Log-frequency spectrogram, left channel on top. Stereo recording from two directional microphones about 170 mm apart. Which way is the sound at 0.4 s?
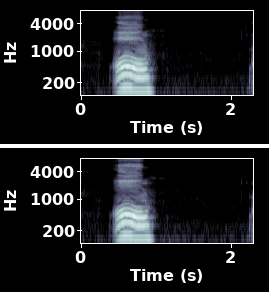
Centre (ahead or behind).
